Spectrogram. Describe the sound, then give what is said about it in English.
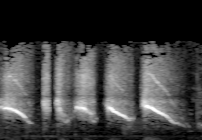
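A person imitates a blue jay call: a quick run of about five high, shrill, downward-sweeping squeals, fairly loud, with no other talking. “Okay, here is the question. What sound does a Blue Jay make?”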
